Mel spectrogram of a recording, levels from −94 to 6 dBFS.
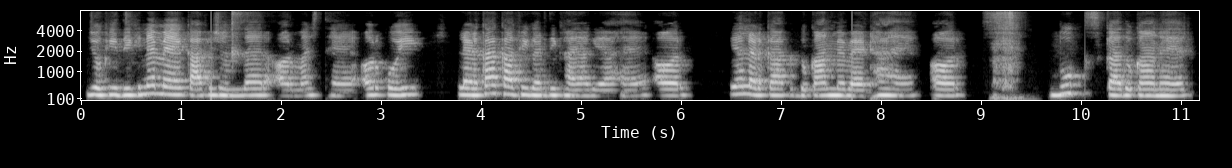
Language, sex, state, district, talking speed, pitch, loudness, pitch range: Hindi, female, Bihar, Jahanabad, 155 wpm, 215 Hz, -15 LUFS, 205-230 Hz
